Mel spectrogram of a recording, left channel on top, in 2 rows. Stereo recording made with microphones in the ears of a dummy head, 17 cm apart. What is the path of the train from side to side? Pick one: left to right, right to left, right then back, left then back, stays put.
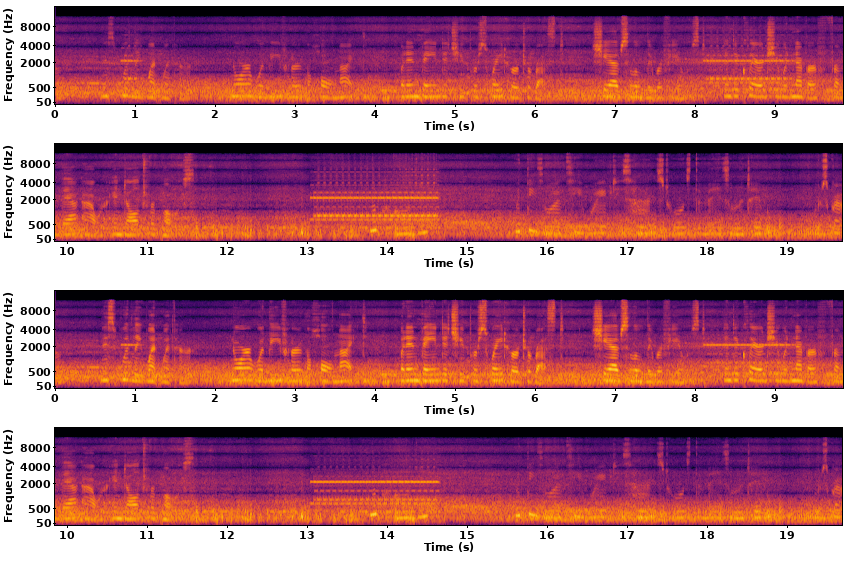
stays put.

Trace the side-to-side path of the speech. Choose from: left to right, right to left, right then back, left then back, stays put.
right to left.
